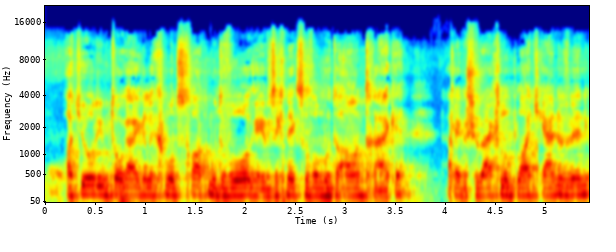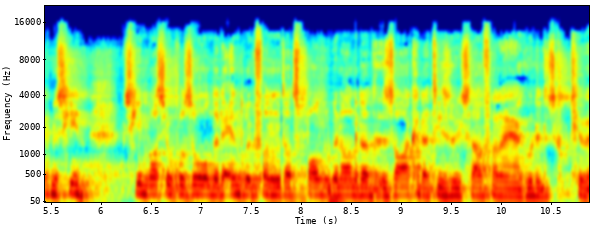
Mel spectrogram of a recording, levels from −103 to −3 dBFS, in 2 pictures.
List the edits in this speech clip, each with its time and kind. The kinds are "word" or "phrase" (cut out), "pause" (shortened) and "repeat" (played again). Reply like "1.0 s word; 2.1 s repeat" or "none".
4.9 s phrase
